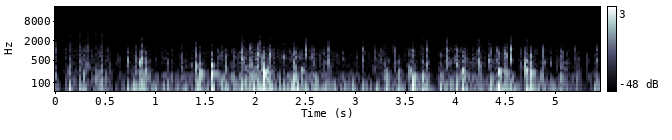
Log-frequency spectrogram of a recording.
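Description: A small, hollow, yellow-green soft rubber spiky ball is held in one hand and squeezed and rubbed with the fingers. It makes a steady run of quick, muffled rubbery squeaks, creaks and soft taps. The sound is mostly low and dull with almost no bright content.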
